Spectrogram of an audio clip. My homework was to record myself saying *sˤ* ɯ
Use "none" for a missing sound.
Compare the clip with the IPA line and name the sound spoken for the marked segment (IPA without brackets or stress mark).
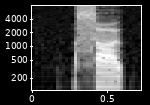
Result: sˤ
